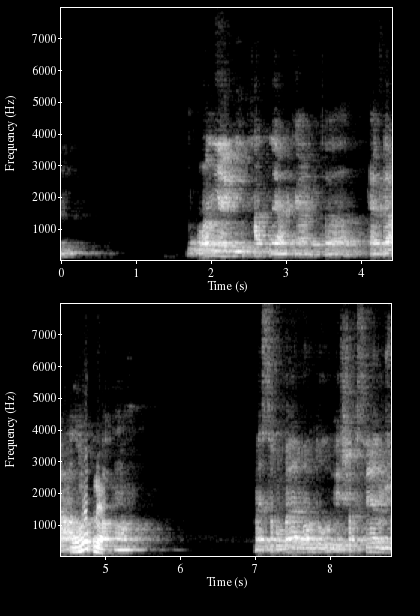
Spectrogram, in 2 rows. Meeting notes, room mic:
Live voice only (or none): ومقنع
